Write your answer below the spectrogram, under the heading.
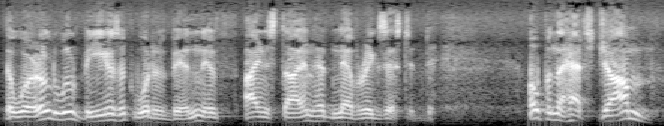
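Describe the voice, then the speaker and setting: Man acting as driven time-travel scientist, urgent, theatrical, excitable, big pitch swings, old radio play, dull recording, loud background noise. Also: normal speed, close to an everyday voice. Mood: tense, urgent.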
